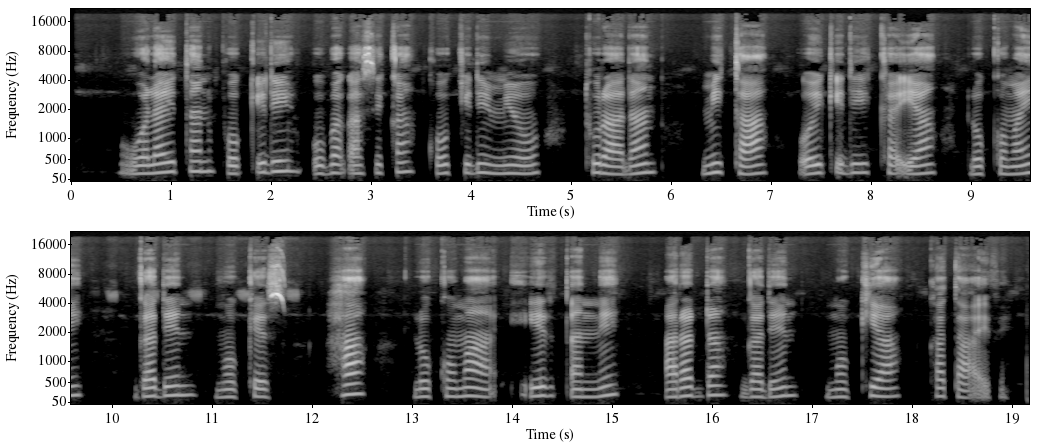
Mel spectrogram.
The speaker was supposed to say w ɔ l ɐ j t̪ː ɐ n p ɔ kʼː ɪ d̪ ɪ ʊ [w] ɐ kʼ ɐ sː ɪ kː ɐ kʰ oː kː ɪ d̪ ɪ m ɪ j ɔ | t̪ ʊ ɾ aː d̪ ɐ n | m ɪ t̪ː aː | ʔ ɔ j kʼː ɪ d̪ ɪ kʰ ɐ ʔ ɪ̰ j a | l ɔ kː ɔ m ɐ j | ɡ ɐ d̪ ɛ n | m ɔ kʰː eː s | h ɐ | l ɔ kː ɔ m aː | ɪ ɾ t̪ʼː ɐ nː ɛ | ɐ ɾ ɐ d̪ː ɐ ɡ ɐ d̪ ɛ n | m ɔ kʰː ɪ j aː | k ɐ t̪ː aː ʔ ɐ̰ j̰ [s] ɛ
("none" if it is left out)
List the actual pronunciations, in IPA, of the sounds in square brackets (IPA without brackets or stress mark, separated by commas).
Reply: b, f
